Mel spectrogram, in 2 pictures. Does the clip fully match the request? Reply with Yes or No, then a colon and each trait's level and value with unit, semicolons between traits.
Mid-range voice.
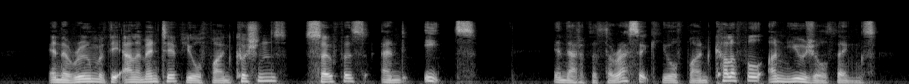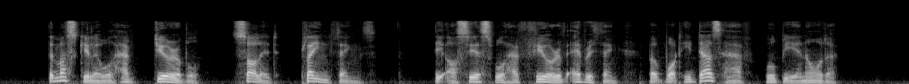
No: low, 100 Hz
